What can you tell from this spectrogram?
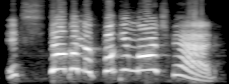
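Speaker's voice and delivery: high, loud exasperated shout; frustrated yell. Real, not acted. Streamer shouting at his MacBook stuck on the launch pad, fed up. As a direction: blow up at the stuck laptop.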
